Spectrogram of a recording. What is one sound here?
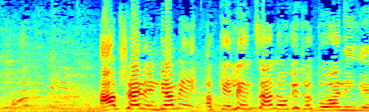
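A woman speaks loudly and animatedly close by.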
